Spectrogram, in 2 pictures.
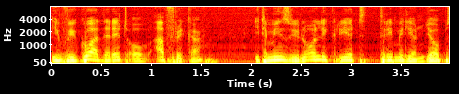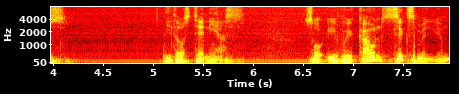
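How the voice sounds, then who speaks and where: A man's dark, mellow, somewhat breathy voice with lively intonation at a moderate pace. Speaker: businessman in healthcare, summit speaker. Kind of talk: conference speech.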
